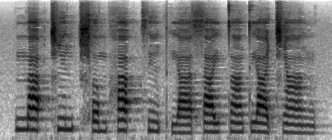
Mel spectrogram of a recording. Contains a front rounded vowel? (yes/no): no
